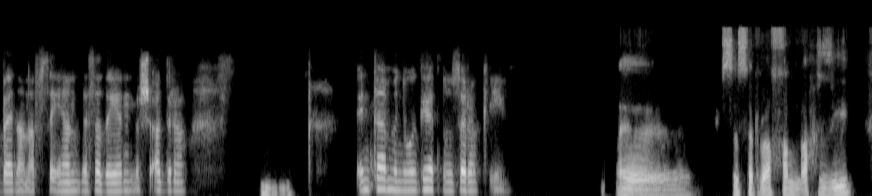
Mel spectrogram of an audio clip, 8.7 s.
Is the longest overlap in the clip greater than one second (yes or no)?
no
